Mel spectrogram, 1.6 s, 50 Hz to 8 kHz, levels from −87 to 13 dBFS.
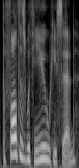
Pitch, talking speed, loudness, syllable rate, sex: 210 Hz, 265 wpm, -19 LUFS, 4.9 syllables/s, female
